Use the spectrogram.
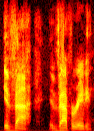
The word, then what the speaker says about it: evaporating: Right here, so our stress is right here on that A. So evaporating.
